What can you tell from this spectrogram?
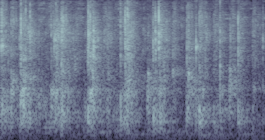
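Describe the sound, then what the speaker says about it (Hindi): An audience at the Satyug Mahotsav spiritual festival claps steadily, a dense patter of many hands with uneven bursts throughout and no voices over it. "तो उनके लिए जोरदार ताली बजाएगा।"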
